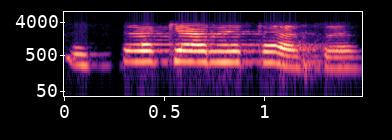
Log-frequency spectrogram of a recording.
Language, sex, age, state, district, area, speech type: Hindi, female, 30-45, Bihar, Begusarai, rural, conversation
